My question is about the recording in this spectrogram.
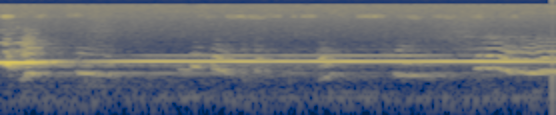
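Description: A shakuhachi holds one long steady note while short, gliding, howl-like Weddell seal calls come and go beneath it. An acoustic guitar is struck once right at the start.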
